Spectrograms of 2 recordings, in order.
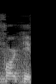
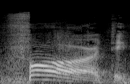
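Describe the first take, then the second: First: Both syllables get even stress, no clear beat. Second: The stress falls clearly on the first syllable. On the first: The speaker calls it wrong. "sem ritmo nenhum" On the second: The speaker calls it right. "e aqui bater no início"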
